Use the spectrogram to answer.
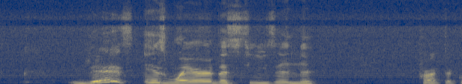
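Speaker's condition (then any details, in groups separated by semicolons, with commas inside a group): Cerebral palsy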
